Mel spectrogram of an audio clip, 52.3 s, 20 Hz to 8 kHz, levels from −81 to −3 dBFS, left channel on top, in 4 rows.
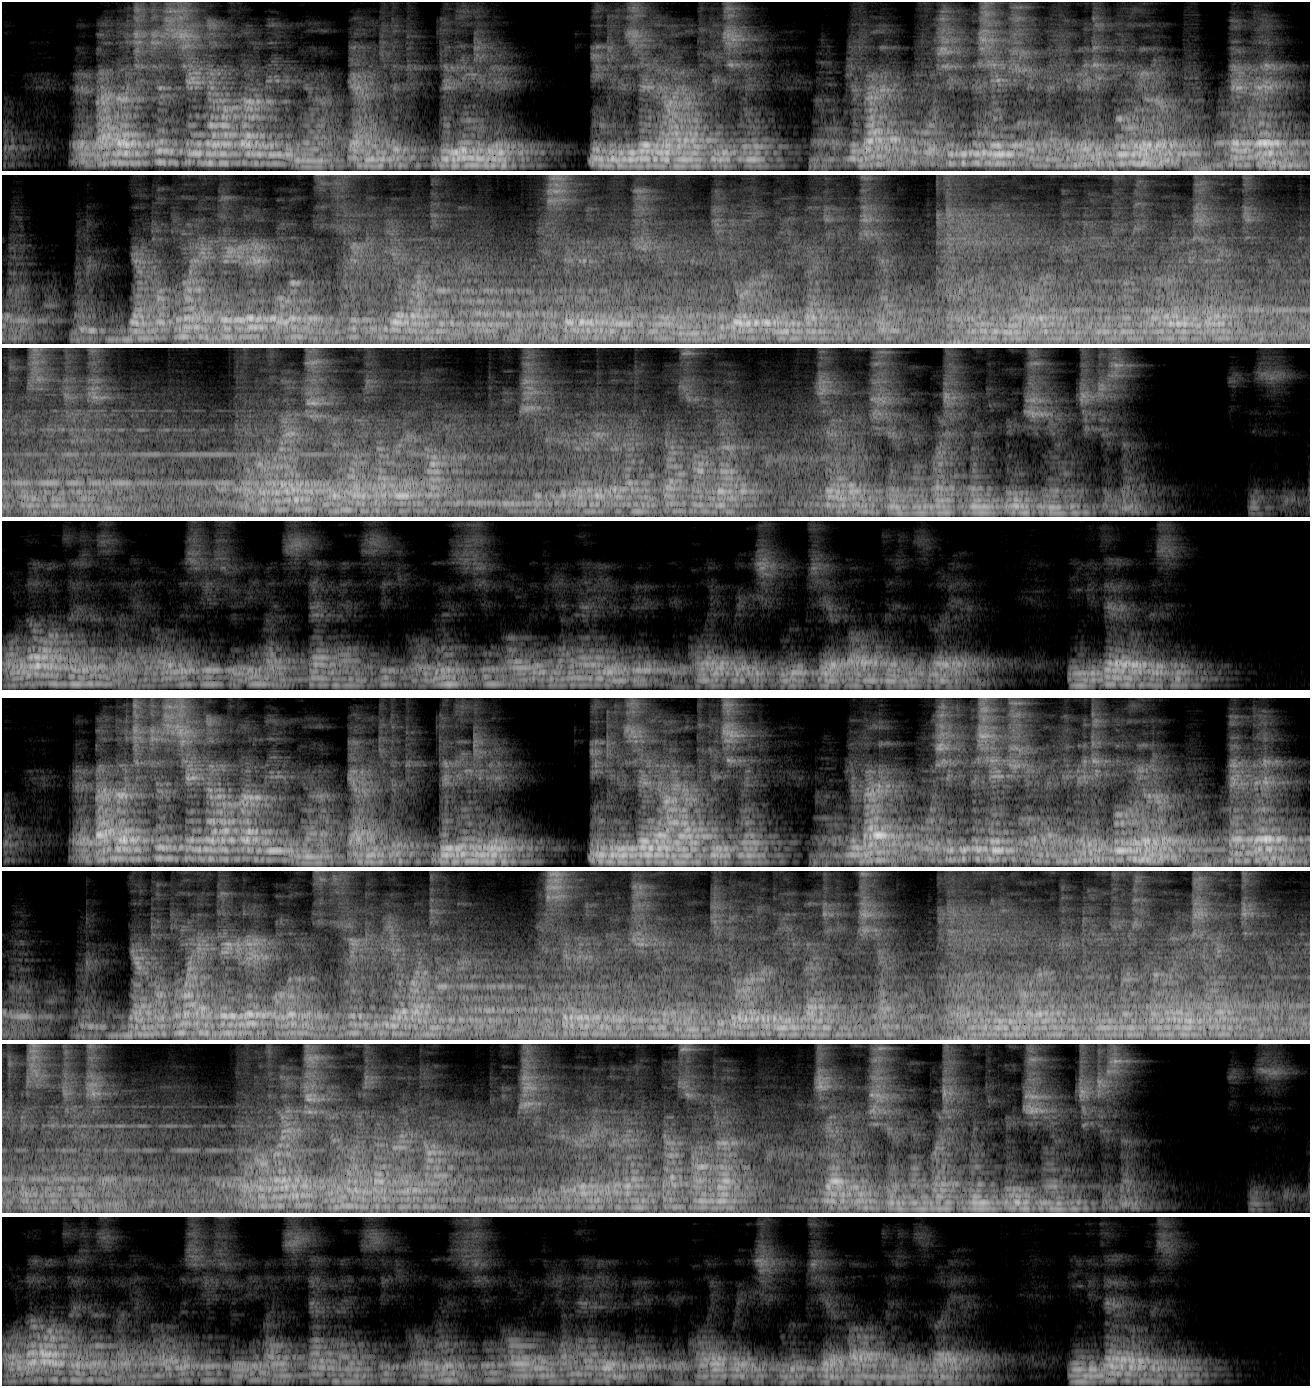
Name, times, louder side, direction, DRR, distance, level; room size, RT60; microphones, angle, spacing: voice 1, 0.7-5.0 5.8-7.5 8.4-11.7 12.2-12.7 14.3-17.8 18.4-22.0 22.5-27.1 27.7-28.1 28.5-30.5 30.8-34.0 34.3-37.4, equal, 65° right, -4 dB, 0.7 m, -27 dB
sound 1, 8.1-24.0, left 2 dB, 50° left, 0.4 m, -38 dB
voice 2, 12.5-12.9 27.0-27.4 38.4-49.0 49.4-51.0, equal, 5° right, -11 dB, 1.3 m, -35 dB
sound 2, 14.9-34.8, left 1 dB, 85° left, 0.7 m, -34 dB
3.6 x 2.3 x 2.9 m, 1.2 s
head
